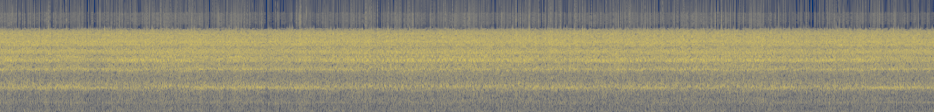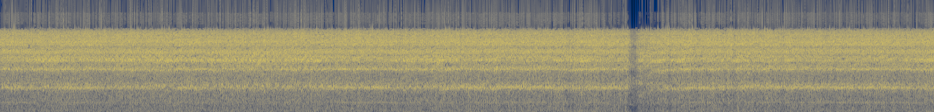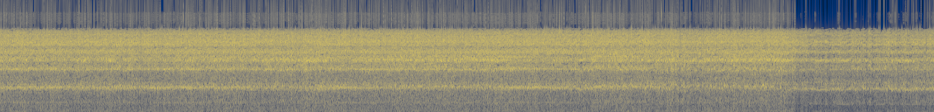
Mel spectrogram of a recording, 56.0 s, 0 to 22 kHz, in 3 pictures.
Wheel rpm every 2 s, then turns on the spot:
230, 220, 230, 210, 210, 220, 220, 210, 230, 230, 220, 220, 230, 220, 230, 210, 230, 230, 230, 230, 230, 220, 210, 220, 230, 230, 210, 210.
none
